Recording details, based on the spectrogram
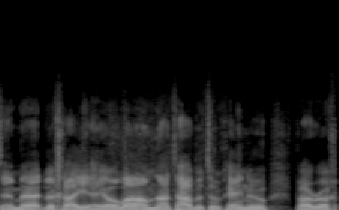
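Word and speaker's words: אמת: But it's like all of that is, it's Asher natan lanu Torah emet, right? So all the emphases are on the end of the words. And then if you do the Eastern European Ashkenazi pronunciations, Asher nosan lanu Toiras emes. So everything's on the front of it.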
